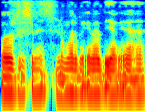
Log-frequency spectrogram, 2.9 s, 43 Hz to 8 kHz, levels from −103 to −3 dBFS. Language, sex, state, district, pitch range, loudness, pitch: Hindi, male, Bihar, Araria, 100-110 Hz, -15 LUFS, 105 Hz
